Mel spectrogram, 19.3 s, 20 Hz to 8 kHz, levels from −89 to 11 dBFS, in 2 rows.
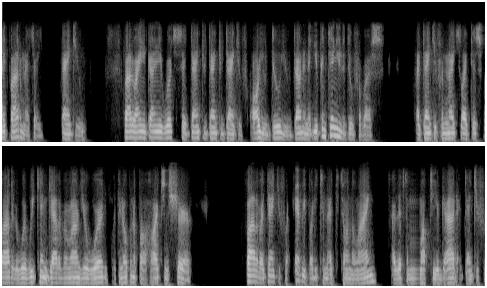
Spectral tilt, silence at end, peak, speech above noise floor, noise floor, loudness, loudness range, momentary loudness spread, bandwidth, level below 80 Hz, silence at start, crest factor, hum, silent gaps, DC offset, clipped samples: -11.5 dB/octave; 0 s; 0 dBFS; 61 dB; -81 dBFS; -20 LUFS; 3 LU; 9 LU; 5.2 kHz; -42 dBFS; 0 s; 20 dB; none; none; under 0.1%; under 0.1%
